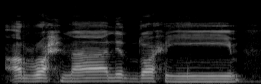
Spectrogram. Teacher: میم کے نیچے زیر تھا لیکن ہم اب یہاں پہ رکتے ہیں وقف کرتے ہیں تو یہ میم کو زیر نہیں پڑھتے بلکہ ساکن کر دیتے ہیں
